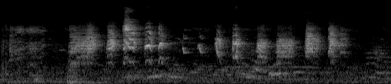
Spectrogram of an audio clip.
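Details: Long-tailed shrike singing in the morning: after a quiet start, a quick series of harsh, scratchy notes follows about five per second, each a short broad rasp, with faint background hiss.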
